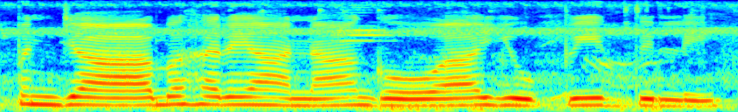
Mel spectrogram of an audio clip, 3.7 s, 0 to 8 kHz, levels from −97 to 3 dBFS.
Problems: background sounds at intervals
